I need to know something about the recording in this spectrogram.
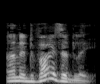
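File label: "unadvisedly", British English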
